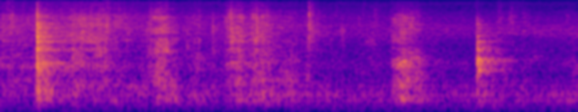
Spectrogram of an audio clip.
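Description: A spoon stirs green pea kurma in a cooking pot, making a few scattered scraping and clinking strokes against the metal over a quiet simmering background.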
